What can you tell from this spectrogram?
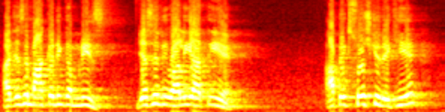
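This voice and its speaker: Male teacher, high-pitched and lively, lecturing in an echoey room. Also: normal speed. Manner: lively, asks students rhetorical checks, mixes English into Hindi. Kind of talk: classroom lecture.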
